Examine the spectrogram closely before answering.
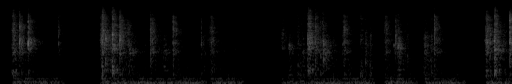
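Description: Punchy video game hit and swoosh effects play in quick bursts.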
